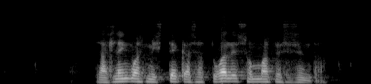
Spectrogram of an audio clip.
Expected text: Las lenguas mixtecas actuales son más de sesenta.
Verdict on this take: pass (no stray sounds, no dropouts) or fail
pass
